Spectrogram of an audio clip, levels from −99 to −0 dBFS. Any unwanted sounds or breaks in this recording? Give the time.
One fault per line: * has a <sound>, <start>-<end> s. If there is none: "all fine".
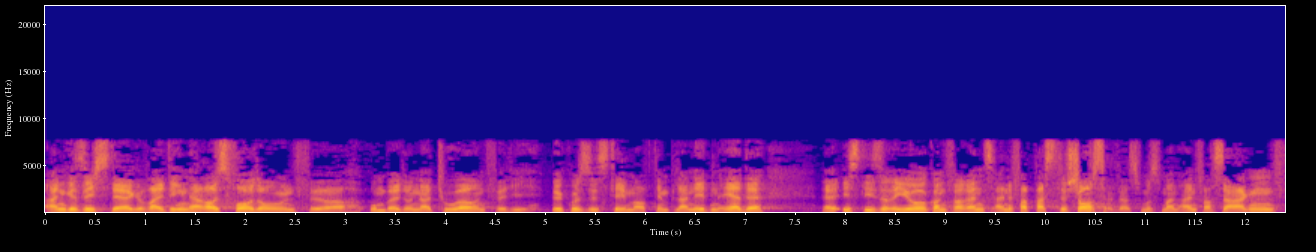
all fine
